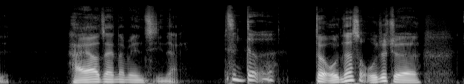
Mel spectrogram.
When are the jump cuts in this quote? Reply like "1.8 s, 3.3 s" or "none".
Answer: 2.3 s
